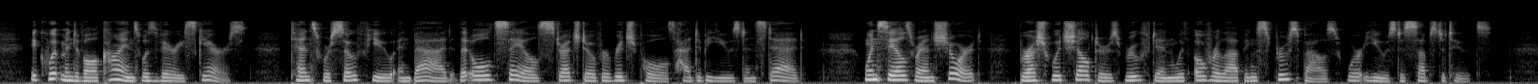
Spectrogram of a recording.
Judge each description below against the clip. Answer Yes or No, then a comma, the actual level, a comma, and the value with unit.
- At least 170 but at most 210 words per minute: No, average, 160 wpm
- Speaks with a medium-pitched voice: Yes, medium, 170 Hz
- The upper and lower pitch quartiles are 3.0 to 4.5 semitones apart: Yes, average, 4.0 semitones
